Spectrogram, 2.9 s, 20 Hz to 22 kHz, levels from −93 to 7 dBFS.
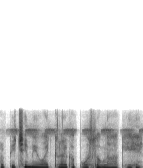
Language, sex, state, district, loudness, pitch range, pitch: Hindi, female, Arunachal Pradesh, Papum Pare, -15 LUFS, 170-185 Hz, 175 Hz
